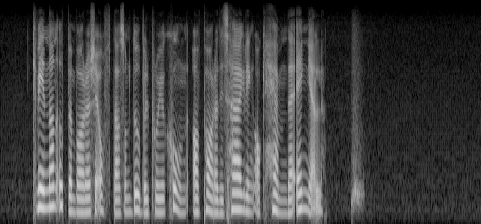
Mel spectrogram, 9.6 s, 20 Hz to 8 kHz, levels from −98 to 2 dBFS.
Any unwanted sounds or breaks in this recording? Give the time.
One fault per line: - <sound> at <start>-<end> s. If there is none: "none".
- whoosh at 7.0-7.3 s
